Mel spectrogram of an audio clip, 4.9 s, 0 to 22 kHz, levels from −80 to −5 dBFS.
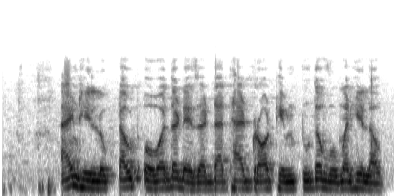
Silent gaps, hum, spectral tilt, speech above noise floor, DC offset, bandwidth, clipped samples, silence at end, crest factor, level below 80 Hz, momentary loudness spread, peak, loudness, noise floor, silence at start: none; none; -8.5 dB/octave; 25 dB; under 0.1%; 7 kHz; under 0.1%; 0.15 s; 14 dB; -46 dBFS; 6 LU; 0 dBFS; -14 LUFS; -38 dBFS; 0.5 s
